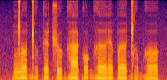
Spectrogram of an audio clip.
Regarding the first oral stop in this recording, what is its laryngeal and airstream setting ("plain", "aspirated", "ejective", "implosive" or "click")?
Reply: click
